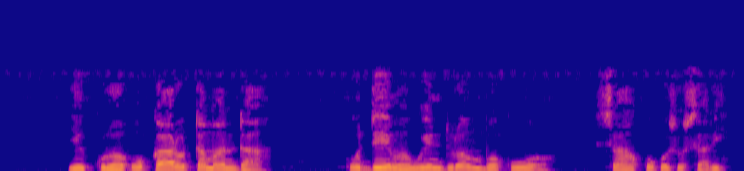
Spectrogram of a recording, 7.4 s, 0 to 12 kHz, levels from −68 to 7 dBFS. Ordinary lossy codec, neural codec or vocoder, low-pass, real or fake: MP3, 32 kbps; none; 7.2 kHz; real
